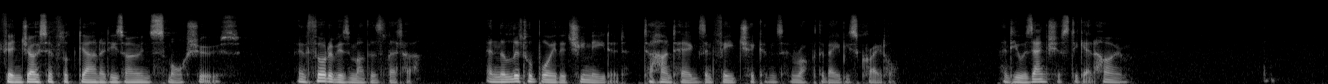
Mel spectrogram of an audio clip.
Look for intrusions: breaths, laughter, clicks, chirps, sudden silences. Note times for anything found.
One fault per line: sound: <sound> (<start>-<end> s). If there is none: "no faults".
sound: sniff (12.6-12.9 s)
